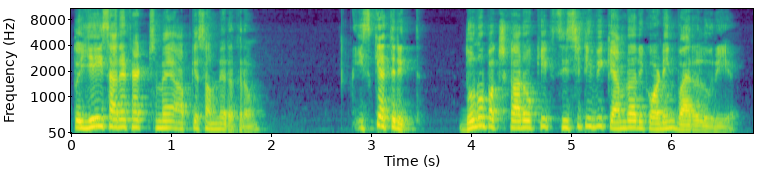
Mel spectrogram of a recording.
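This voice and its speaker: A man with a fairly high voice explains a legal matter as a video host. He speaks emphatically, often posing rhetorical questions and slipping English terms into his explanation. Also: very animated, fast talker. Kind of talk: explanatory commentary to camera on a legal case.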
